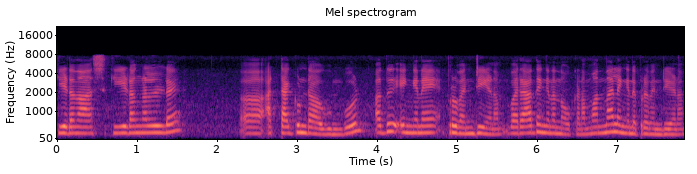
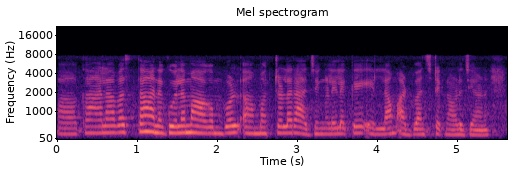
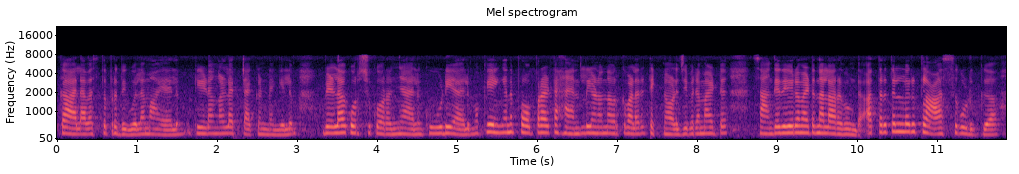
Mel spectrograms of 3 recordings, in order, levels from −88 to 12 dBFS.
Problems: none marked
